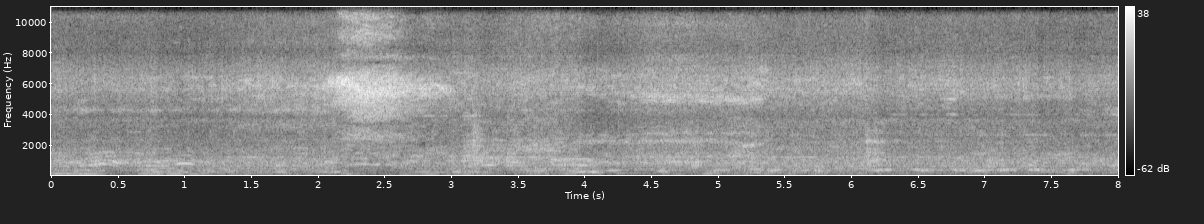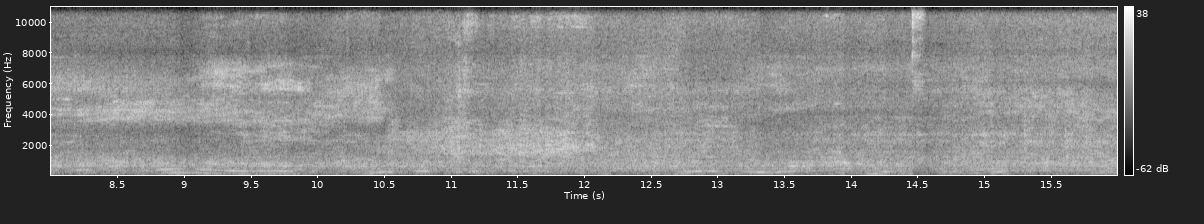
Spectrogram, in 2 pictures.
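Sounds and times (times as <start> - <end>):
indistinct voices: 0.0 - 16.0
loud street traffic: 0.0 - 16.0.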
